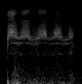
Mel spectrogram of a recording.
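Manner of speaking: unvoiced hushed psst sounds; mock secret whispering; whispered psst. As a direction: hiss it like a secret phone aside. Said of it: "just whispering".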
